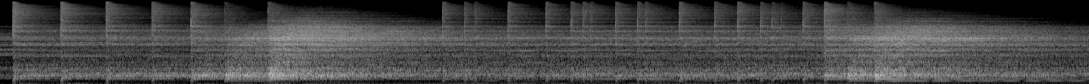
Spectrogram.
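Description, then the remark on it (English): The small, low-pitched bell of a 703 jazz ride cymbal struck repeatedly in a steady rhythm, each ping layered over a bright, shimmering wash, with two heavier accented hits that swell the ringing; no voices. “Small bell. It's kind of low pitched.”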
